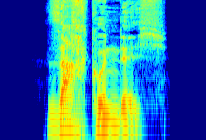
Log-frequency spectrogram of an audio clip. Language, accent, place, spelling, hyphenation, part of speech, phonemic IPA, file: German, Germany, Berlin, sachkundig, sach‧kun‧dig, adjective, /ˈzaxˌkʊndɪç/, De-sachkundig.ogg
- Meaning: knowledgeable, proficient, expert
